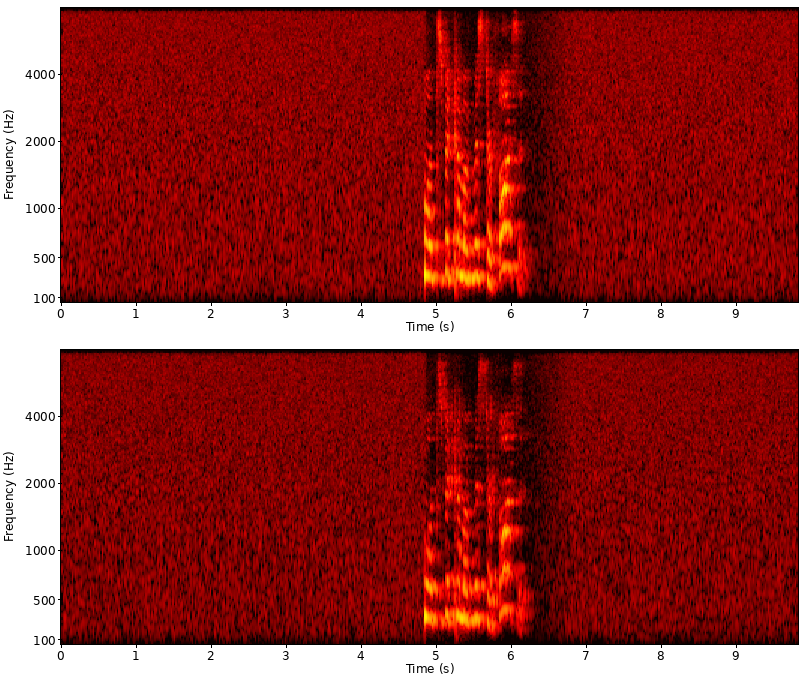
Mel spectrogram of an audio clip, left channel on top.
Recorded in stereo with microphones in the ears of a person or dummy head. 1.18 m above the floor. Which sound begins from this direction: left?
A woman speaking, at 4.8 s.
